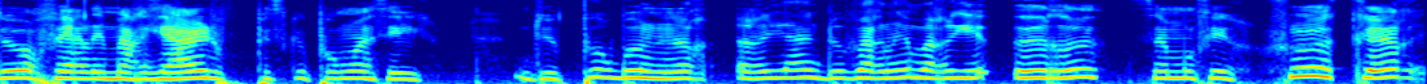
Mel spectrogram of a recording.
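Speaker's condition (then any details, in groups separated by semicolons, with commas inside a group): Down syndrome; congenital, heart malformation, heart surgery at age one after staphylococcus aureus, later reoperated; swallowing problems, slowness, childhood speech therapy to tone tongue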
